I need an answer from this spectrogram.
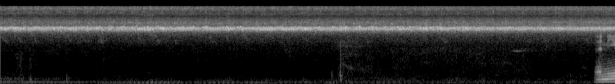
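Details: Crickets on a cricket farm in a massed, constant high trilling chorus that never pauses, with soft low rumbling early on and a brief voice at the very end.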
